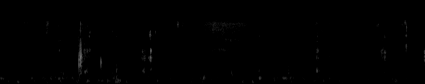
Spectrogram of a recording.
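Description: A paintbrush taps and scrapes lightly against a ceramic figure.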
